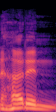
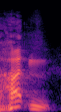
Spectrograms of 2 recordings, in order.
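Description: First: The middle consonant is a D sound. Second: The middle consonant is a T sound. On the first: This imitates someone who cannot say the letter T. The speaker calls it wrong. "Eddie can't pronounce the letter T. It's always a fucking D" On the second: This is the hotel's actual name. The speaker calls it right. "And it was the Hutton"

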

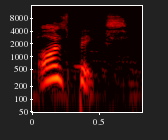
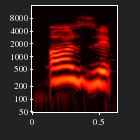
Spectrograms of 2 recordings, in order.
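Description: First: The name ends with a 'pix' sound. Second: The name ends with a 'zip' sound. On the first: The speaker calls it wrong. "As some people call it" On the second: The speaker calls it right.

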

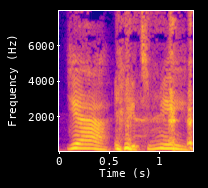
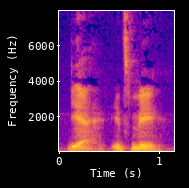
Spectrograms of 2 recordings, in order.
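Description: First: It is said in a put-on woman's voice. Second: It is said in the reader's own voice.

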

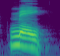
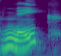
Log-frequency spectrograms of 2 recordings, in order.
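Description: First: The final consonant is left off. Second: The final consonant is clearly pronounced. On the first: The speaker calls it wrong. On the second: The speaker calls it right.

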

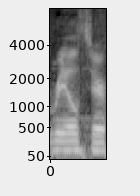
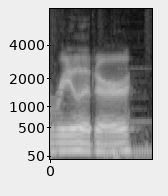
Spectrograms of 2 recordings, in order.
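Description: First: It has no extra vowel after real. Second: It has an extra vowel after real. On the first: The speaker calls it right. "No, you did it. That was great" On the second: The speaker calls it wrong. "There is no extra A after"

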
